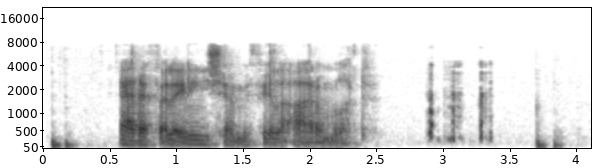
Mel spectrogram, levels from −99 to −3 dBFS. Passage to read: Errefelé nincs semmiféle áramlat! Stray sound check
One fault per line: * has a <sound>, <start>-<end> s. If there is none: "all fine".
* has a laugh, 2.9-3.4 s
